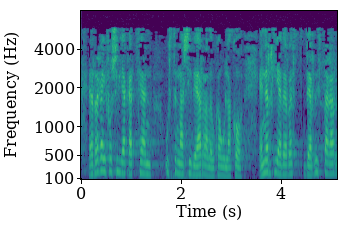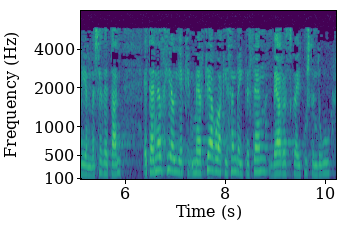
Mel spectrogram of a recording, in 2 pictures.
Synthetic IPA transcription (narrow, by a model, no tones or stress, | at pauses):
e̞re̞ɣajfo̞siʎakat͡se̞an | ust̪e̞nasiβe̞araðawkaɣ̞ulako̞ | e̞ne̞ɾɣiabe̞rist̪aɣ̞arie̞mbe̞se̞ðe̞t̪an | e̞t̪ae̞ne̞ɾɣiao̞ɾie̞kme̞ɾkeaɣ̞o̞akisand̪ajt̪e̞se̞mbe̞are̞skoaikust̪e̞nd̪uɣu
